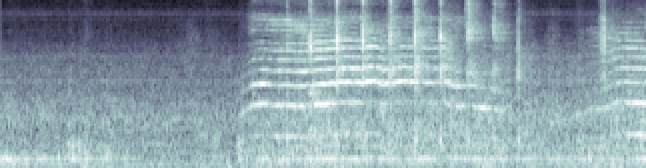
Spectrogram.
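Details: A cat gives a long, high, wavering meow rich in harmonics, starting after a quiet second and a half and lasting about two seconds. A shorter, rising meow follows near the end, over a steady low hum.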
